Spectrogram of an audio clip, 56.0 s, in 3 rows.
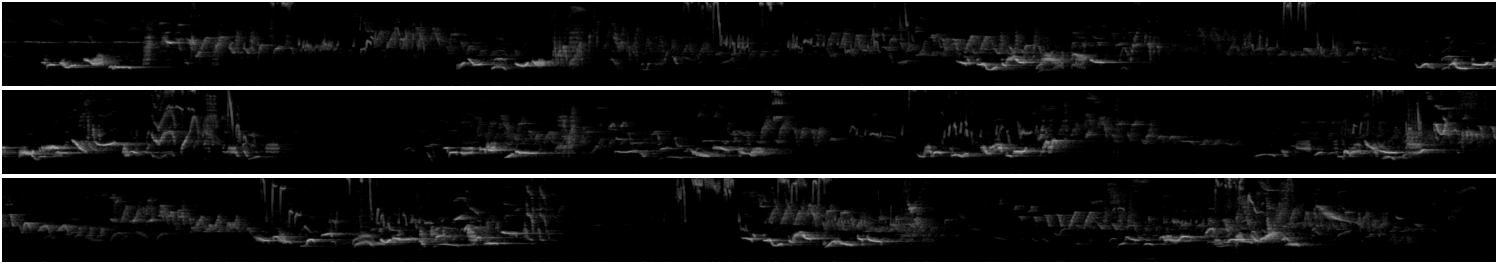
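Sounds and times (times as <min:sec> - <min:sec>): songbird chirps and trills: 0:00.0 - 0:56.0.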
